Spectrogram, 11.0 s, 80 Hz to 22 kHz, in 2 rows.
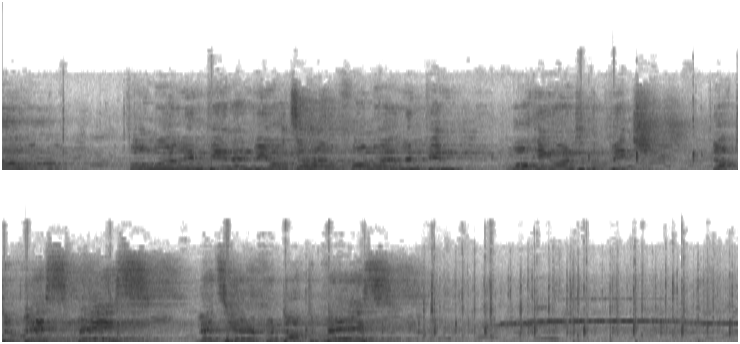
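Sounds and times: hand clapping from small group: 0:08.6 - 0:11.0.

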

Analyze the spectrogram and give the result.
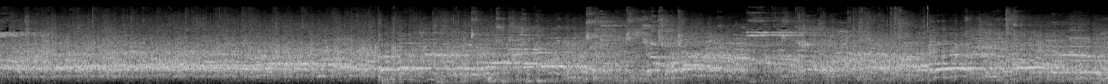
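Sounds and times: crowd voices and shouting: 0:00.0 - 0:11.0.

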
